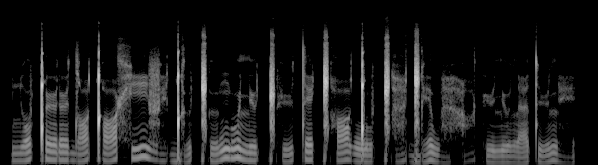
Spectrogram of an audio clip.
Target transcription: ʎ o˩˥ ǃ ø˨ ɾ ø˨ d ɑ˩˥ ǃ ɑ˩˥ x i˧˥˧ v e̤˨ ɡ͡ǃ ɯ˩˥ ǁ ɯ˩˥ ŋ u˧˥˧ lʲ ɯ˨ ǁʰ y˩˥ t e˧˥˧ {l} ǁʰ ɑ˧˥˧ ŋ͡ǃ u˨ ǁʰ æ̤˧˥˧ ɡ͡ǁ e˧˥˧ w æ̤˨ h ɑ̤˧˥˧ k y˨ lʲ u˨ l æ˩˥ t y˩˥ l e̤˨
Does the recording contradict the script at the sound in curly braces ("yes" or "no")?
yes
